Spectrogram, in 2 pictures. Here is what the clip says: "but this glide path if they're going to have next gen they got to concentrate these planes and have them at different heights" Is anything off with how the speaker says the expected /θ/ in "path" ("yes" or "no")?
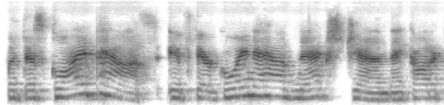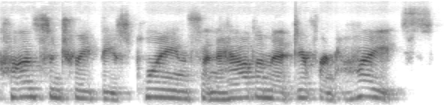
no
